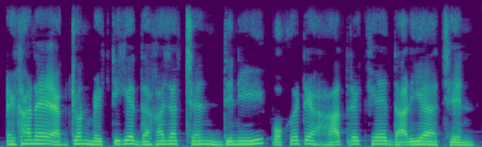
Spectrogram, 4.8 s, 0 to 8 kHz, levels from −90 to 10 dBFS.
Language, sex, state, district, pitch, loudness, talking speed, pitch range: Bengali, male, West Bengal, Cooch Behar, 175 Hz, -15 LUFS, 135 wpm, 155-185 Hz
